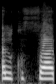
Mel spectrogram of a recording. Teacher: آخری میں یہاں حرف الرا ہے. یہاں را کا حکم ہے تفخیم کیونکہ اس پہ پیش ہے تو ہم را کو بھاری آواز میں پڑھیں گے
